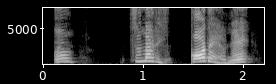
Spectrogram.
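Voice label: "tsumari kou dayone", Japanese; koudou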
